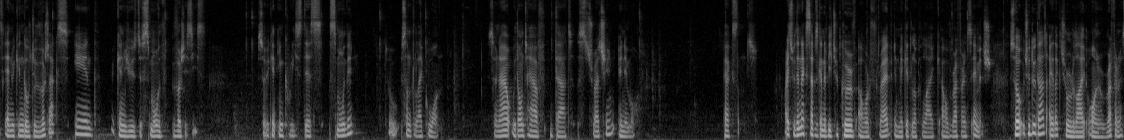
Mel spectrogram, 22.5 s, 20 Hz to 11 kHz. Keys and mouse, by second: 1.1-3.3 drag, 5.0 click, 6.4-7.6 drag, 8.1 z, 8.9 Tab, 9.2-9.8 drag, 9.8 Tab, 11.8-12.8 drag, 13.0 Tab, 14.5-14.9 middle drag, 16.5 middle drag, 17.3 middle drag, 19.0 click, 20.0 middle click.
